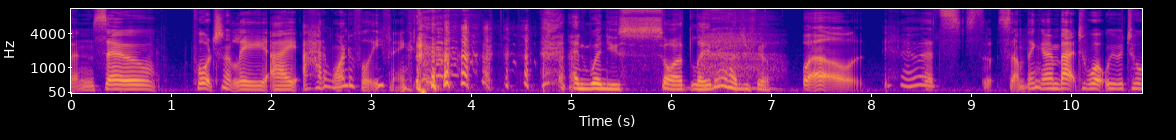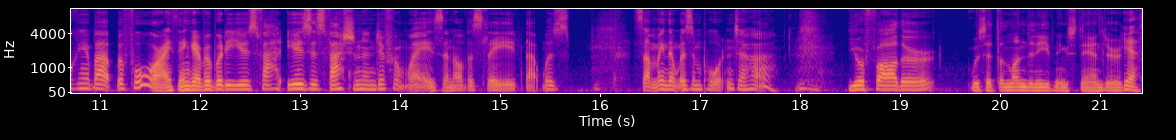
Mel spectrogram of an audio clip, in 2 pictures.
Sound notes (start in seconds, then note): 3.4 Anna and David laugh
